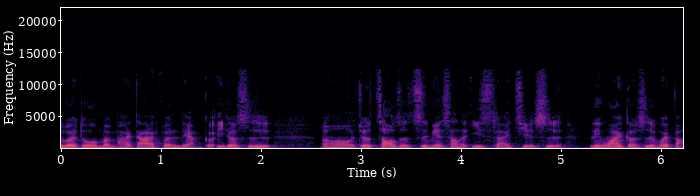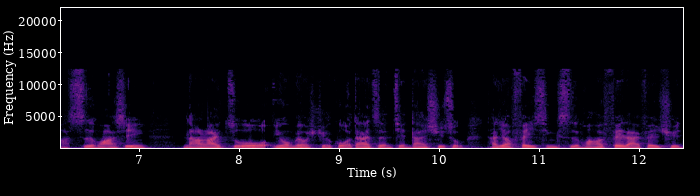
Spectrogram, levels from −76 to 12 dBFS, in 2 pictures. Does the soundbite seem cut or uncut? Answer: uncut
